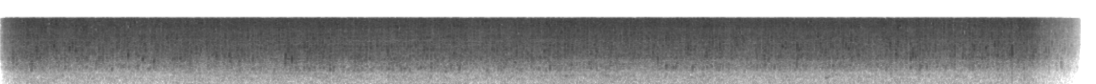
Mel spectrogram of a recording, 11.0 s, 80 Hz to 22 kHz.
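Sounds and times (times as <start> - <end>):
fountain water: 0.0 - 10.8.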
